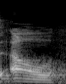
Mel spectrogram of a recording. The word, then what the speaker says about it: I'll: The reduction of I will is L.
